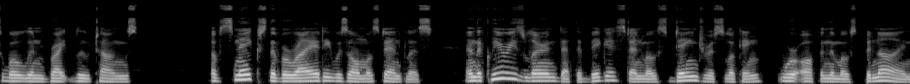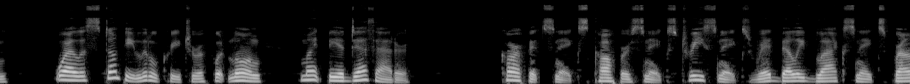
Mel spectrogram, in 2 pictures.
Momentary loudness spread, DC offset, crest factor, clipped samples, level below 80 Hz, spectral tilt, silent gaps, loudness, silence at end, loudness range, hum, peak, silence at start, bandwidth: 10 LU; under 0.1%; 16 dB; under 0.1%; -56 dBFS; -7 dB/octave; 1.51-1.61 s, 1.74-1.78 s, 1.88-1.99 s, 9.46-9.63 s, 11.95-11.99 s, 13.27-13.45 s, 13.69-13.85 s, 14.02-14.06 s; -21 LUFS; 0 s; 4 LU; none; -4 dBFS; 0 s; 17 kHz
